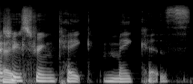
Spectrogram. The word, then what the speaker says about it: Extreme Cake Makers: So, and I can't imagine also being featured in Extreme Cake Makeovers. Am I saying that right? – Actually Extreme Cake Makers.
